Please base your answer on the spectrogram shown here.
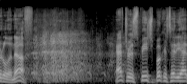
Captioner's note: laughter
